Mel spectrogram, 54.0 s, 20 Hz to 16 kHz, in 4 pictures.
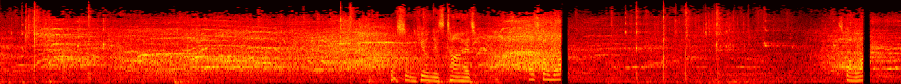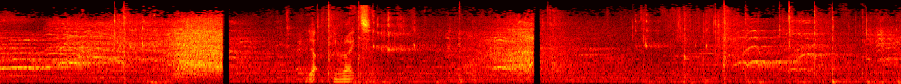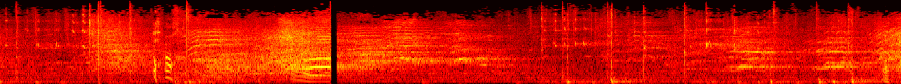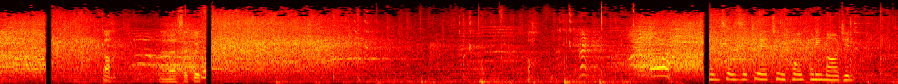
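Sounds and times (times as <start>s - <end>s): shoes squeaking on court: 9.3s - 12.0s, 15.4s - 16.0s, 18.5s - 20.5s, 23.0s - 24.5s, 25.6s - 28.5s, 34.8s - 40.0s, 45.7s - 49.9s.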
